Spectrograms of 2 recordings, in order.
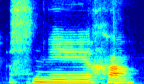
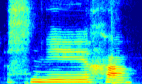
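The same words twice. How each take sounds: First: The g is said the southern way. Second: The g is said the southern way.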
